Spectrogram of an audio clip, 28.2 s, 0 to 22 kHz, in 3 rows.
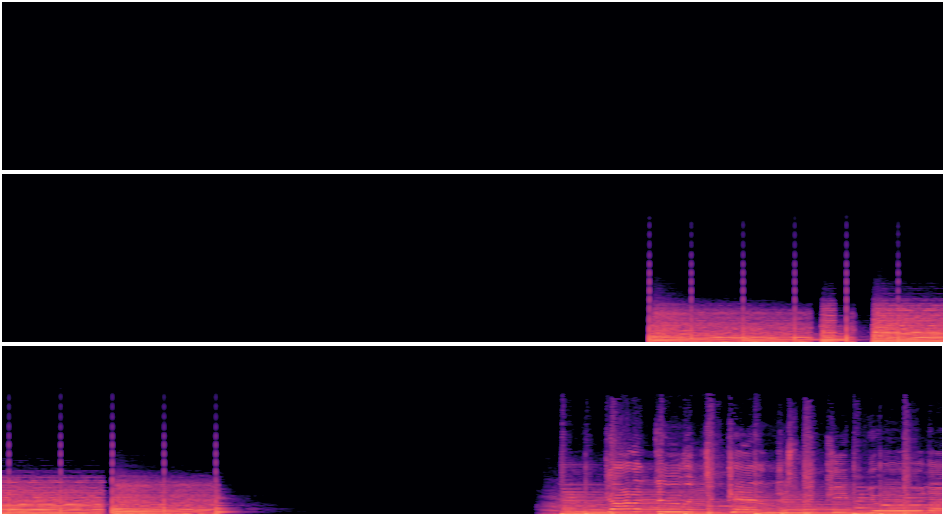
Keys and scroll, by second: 15.7 space, 16.8 ctrl+s, 20.9 space, 24.2 ctrl+space, 27.5 alt+Tab.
